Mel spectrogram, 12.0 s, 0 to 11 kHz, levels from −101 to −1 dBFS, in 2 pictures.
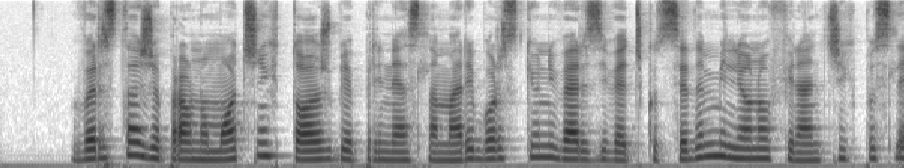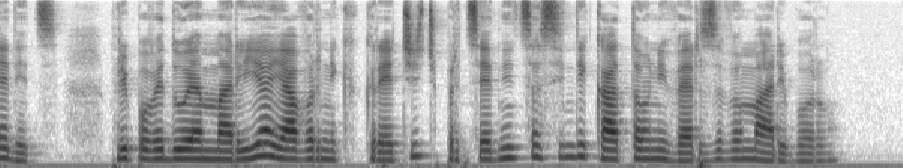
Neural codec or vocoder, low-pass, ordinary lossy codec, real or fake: none; none; none; real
